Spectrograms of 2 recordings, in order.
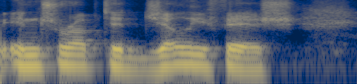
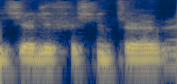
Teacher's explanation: but when I thought about it, the reason that it rolls off the tongue a little bit better is because jellyfish, it ends with a softer sound, like a non-consonant sound, and then interrupted, it starts with a vowel sound, so they sort of blend together better. Whereas interrupted ends with a consonant, and then jellyfish starts with a consonant, so they sort of butt up against each other instead of kind of blending together.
